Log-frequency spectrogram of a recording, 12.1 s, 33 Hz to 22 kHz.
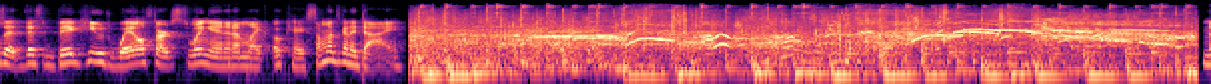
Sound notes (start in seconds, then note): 4.1 frantic music; 5.1 everyone screaming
